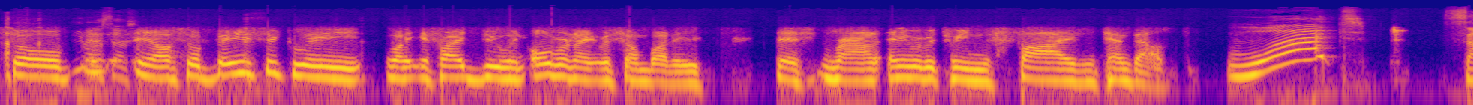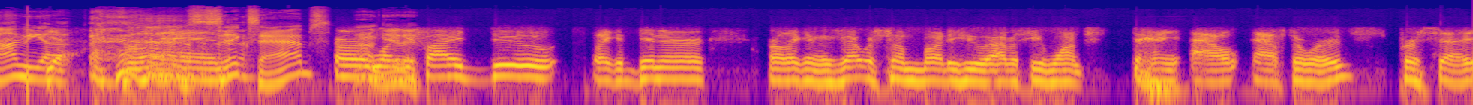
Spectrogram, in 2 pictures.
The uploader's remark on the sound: Give the caller an anonymous nickname so no one knows who they are. The guy on the phone.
